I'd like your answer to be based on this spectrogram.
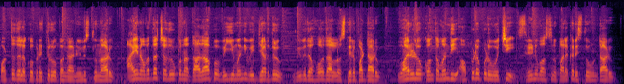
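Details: Adult male narrator; Typical speech.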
